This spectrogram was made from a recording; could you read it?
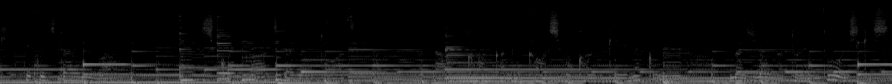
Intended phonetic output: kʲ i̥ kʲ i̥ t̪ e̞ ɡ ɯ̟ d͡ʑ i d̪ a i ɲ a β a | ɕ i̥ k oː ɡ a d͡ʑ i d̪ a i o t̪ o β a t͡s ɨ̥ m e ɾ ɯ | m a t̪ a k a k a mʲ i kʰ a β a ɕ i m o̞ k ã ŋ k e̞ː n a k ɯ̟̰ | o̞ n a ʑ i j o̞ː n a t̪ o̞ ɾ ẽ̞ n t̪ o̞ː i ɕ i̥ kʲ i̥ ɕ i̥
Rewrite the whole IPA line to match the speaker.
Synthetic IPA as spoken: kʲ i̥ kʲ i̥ t̪ e̞ k ɯ̟ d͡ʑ i d̪ a i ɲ i β a | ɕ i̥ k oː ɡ a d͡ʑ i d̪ a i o t̪ o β a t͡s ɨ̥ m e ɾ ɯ | m a t̪ a k a k a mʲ i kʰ a β a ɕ i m o̞ k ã ŋ k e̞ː n a k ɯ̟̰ | o̞ n a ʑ i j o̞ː n a t̪ o̞ ɾ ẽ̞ n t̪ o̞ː i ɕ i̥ kʲ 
